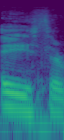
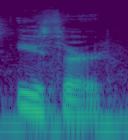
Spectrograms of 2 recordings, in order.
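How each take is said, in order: First: The first vowel sounds like 'ay' in 'say'. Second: The first vowel sounds like 'ee' in 'see'. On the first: The speaker calls it wrong. "most people mispronounce it as a- aether" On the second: The speaker calls it right. "but it's ether most times"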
